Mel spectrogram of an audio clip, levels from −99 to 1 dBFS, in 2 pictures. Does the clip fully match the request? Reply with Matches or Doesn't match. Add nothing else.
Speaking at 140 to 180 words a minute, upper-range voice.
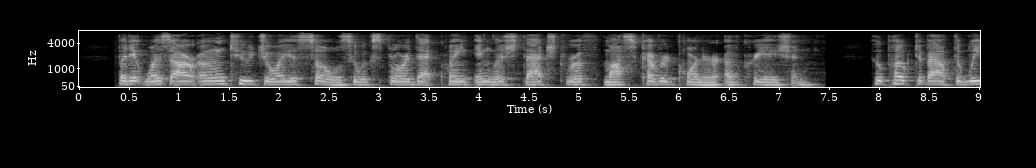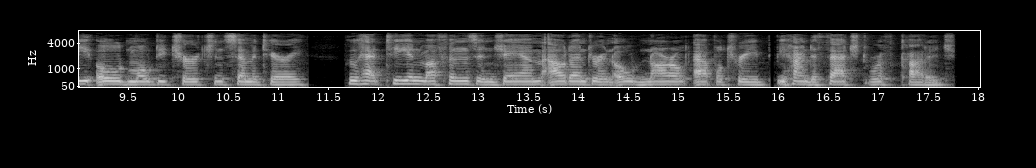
Doesn't match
